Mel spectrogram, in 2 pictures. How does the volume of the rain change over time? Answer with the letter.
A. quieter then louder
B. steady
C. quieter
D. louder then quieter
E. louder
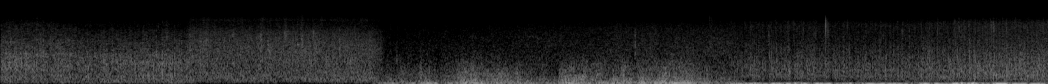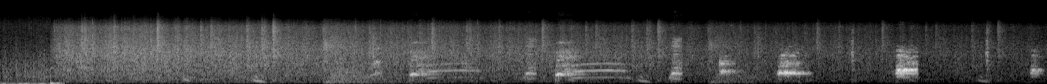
D.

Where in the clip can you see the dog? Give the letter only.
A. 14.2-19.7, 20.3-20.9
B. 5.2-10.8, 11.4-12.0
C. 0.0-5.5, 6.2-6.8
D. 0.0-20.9
A.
